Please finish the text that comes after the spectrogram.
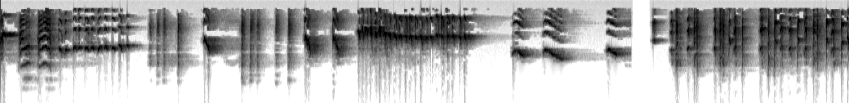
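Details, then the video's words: Purple-throated sunbird in continuous chattering song, used as a master recording for other birds: dense fast twitters, buzzy rattles, and a few longer high whistled notes, with the tempo constantly shifting. "Suara Ocehan Konin Gacor Tajam Ampuh Buat Masteran Kolibri Ninja"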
